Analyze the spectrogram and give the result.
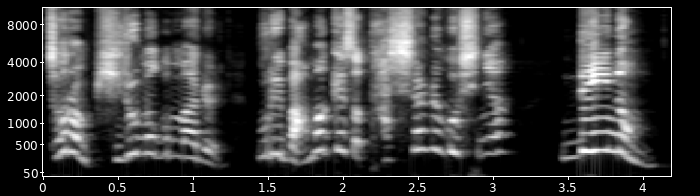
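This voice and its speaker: A woman's voice: sits high, sing-song, moderate pace, fairly bright tone, voice pushed up. A woman voicing a hot-tempered male bodyguard who barks harshly in a storybook reading. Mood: angry. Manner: harsh, barking.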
